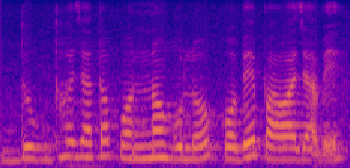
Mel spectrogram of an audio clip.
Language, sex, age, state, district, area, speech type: Bengali, female, 30-45, West Bengal, Jhargram, rural, read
